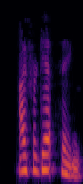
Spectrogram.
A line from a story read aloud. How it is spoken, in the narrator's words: Mom said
